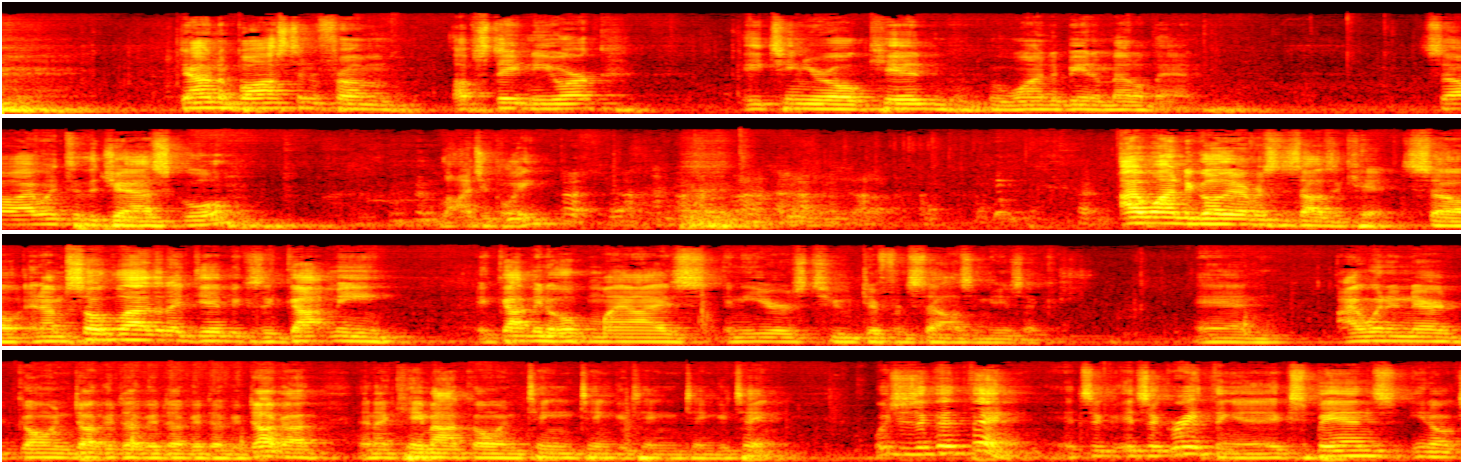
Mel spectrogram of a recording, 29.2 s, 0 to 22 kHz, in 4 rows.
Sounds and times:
Speech: 0:00.9 - 0:06.0, 0:07.1 - 0:08.6, 0:09.5 - 0:10.1, 0:12.9 - 0:20.0, 0:20.6 - 0:29.1.

